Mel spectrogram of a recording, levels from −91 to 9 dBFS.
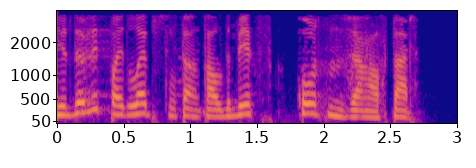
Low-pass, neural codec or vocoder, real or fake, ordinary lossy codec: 3.6 kHz; codec, 16 kHz, 4 kbps, X-Codec, HuBERT features, trained on general audio; fake; AAC, 16 kbps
